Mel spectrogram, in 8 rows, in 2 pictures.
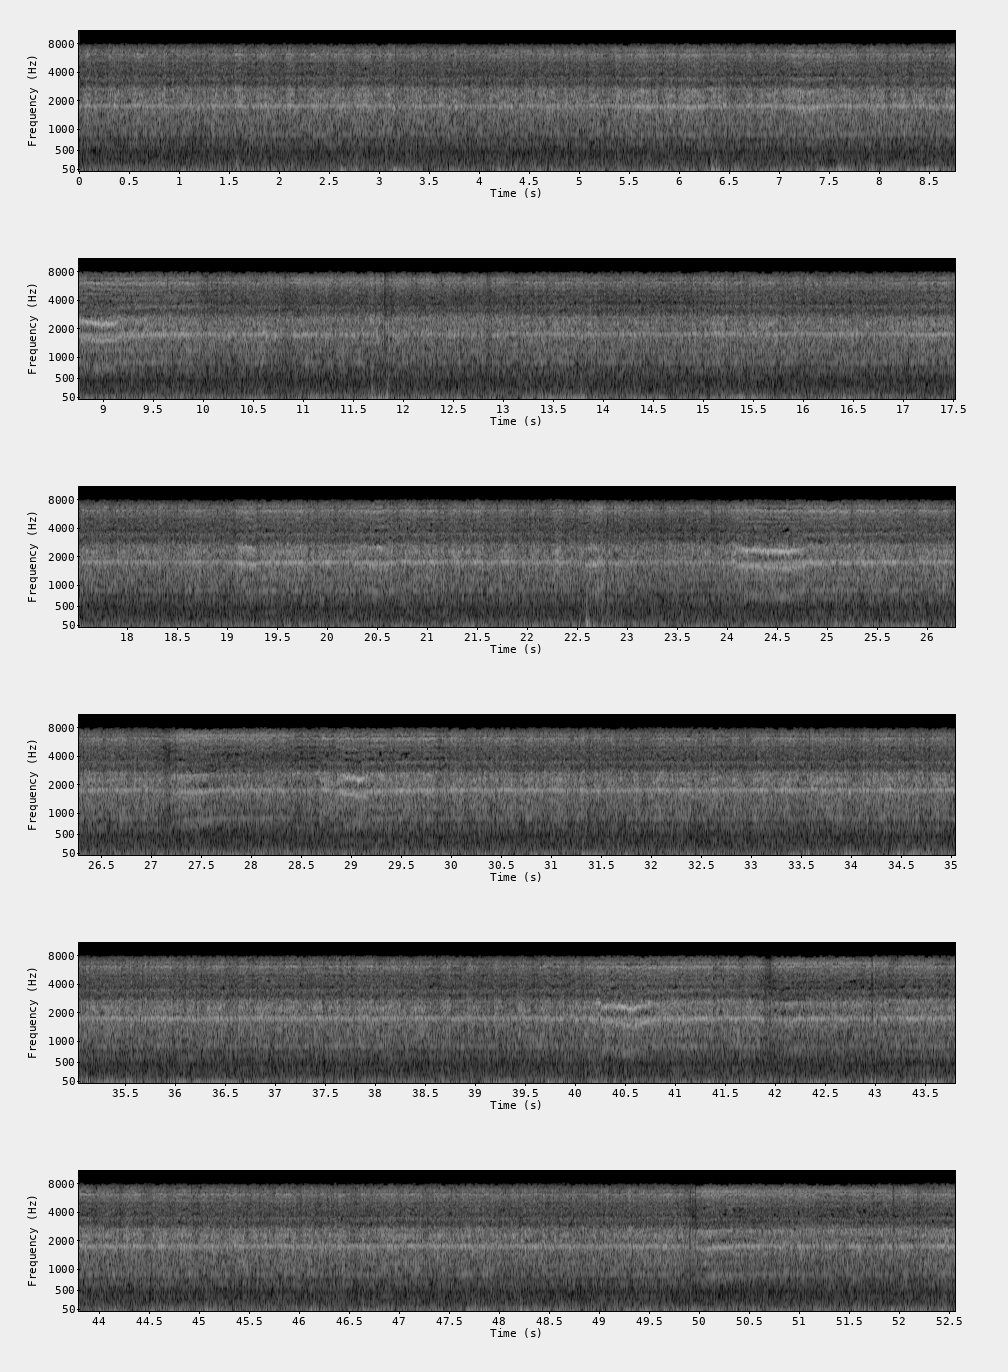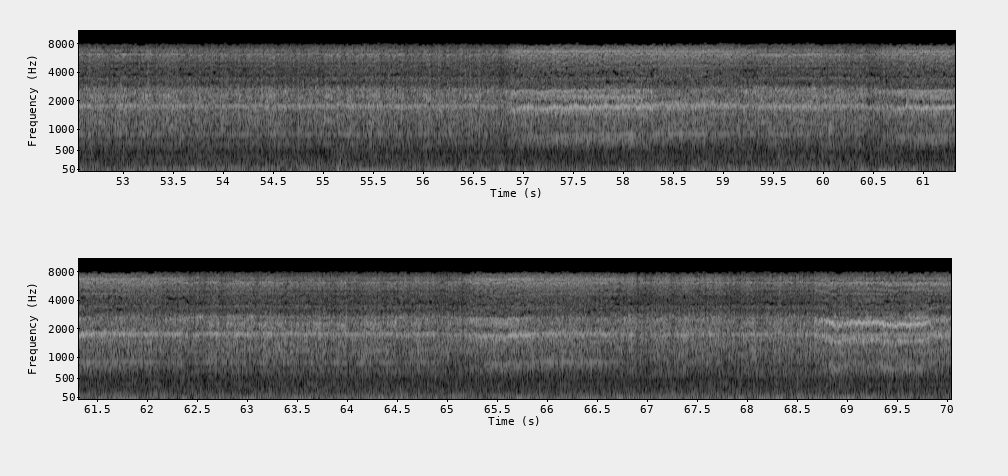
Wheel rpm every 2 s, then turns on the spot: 230, 230, 230, 230, 230, 230, 240, 240, 230, 230, 230, 230, 220, 230, 230, 230, 230, 230, 230, 230, 230, 230, 230, 230, 240, 230, 230, 230, 230, 220, 230, 230, 230, 230, 230.
none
